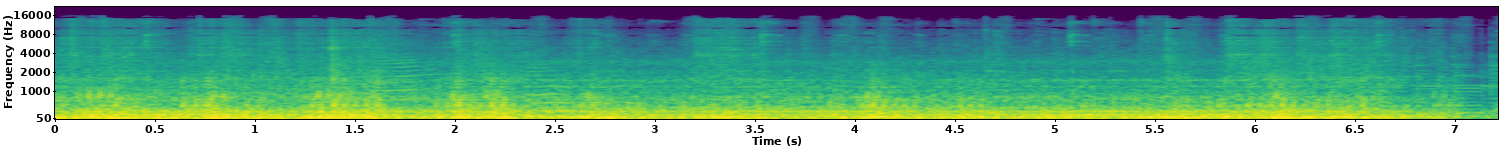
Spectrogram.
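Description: Loud, low rumble of a moving vehicle, dropping away abruptly near the end.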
